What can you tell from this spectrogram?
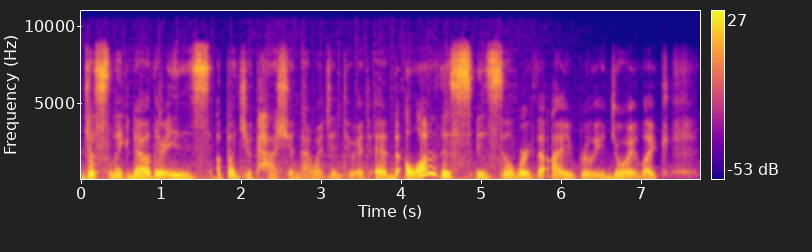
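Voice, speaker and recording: With music in the background, a woman talks at a moderate pace with hardly any pauses. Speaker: artist and video creator. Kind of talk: casual rambling voiceover over drawing. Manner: relaxed, frequent filler hesitations.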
